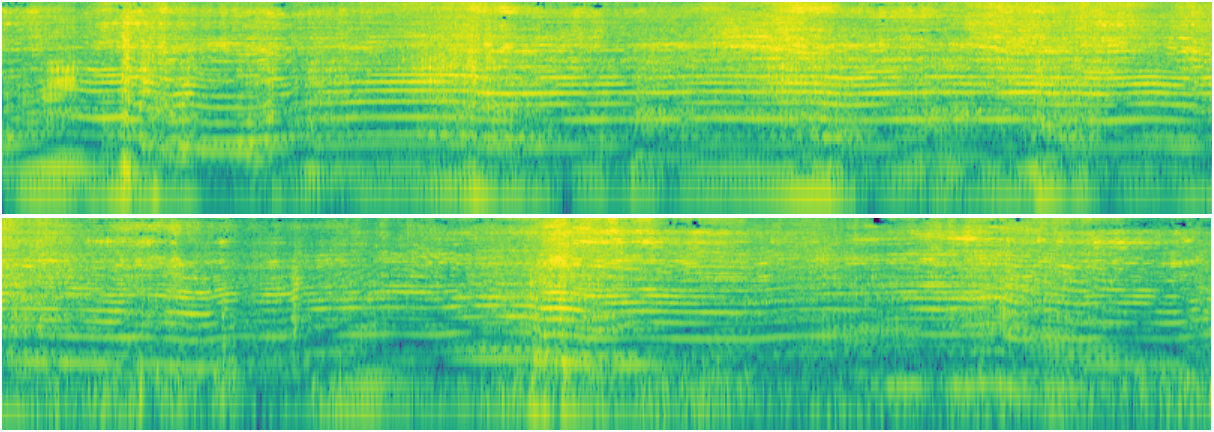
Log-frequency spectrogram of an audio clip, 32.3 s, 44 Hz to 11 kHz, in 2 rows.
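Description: SAB Goblin Raw 700 Nitro radio-controlled helicopter in flight, its nitro engine and rotor running continuously with the pitch rising and falling as it manoeuvres. Louder surges with sharp pitch swings come about two seconds in and again a little past the middle.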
